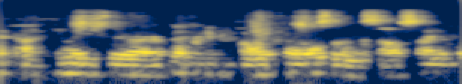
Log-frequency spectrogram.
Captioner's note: speaking faintly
